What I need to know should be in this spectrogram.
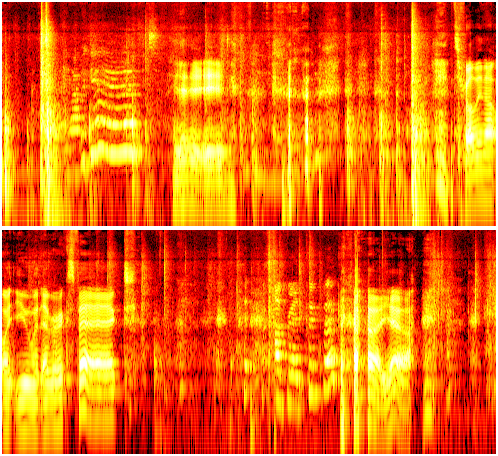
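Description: A woman talks and laughs excitedly close by.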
